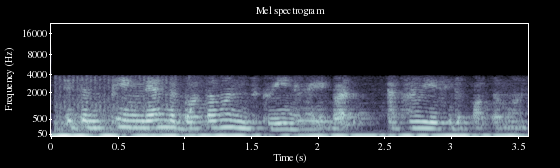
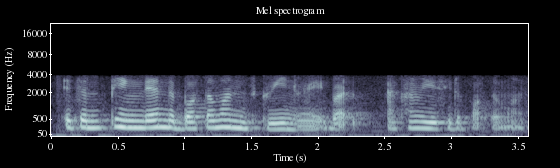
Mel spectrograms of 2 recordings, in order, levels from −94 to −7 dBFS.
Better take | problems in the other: second | background sound (Engine / Car); 14 dB below the speech // room echo; dies away in 0.2 s

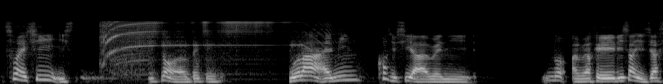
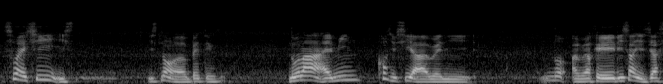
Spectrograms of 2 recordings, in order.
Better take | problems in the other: second | noise reduction (neural mask model RNNoise)

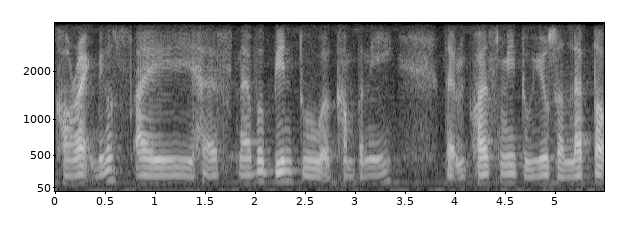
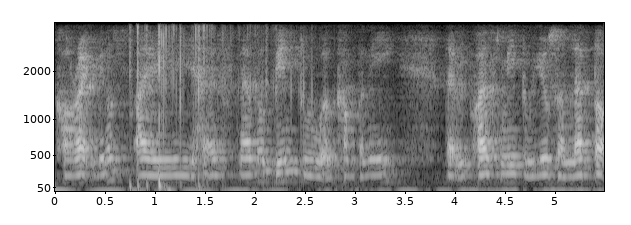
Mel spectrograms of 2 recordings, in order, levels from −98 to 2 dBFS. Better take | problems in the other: first | background sound (Crushing); 10 dB below the speech // room echo; dies away in 0.7 s

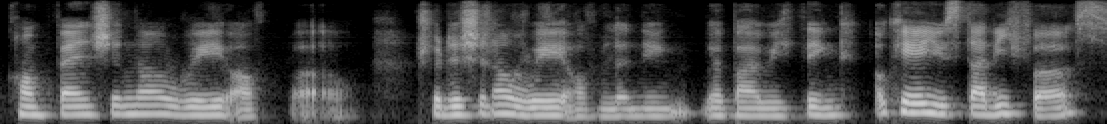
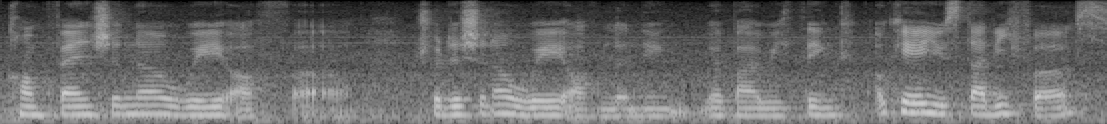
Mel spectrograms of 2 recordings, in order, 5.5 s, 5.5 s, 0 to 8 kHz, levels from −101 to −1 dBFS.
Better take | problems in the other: second | noise reduction (neural mask model DeepFilterNet 3)

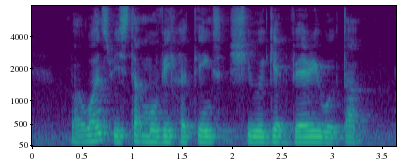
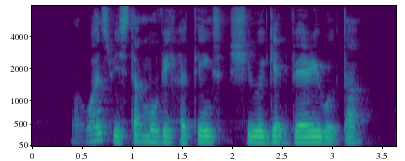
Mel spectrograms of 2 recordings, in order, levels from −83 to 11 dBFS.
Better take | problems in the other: first | noise reduction (neural mask model DeepFilterNet 3)

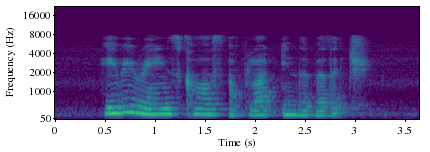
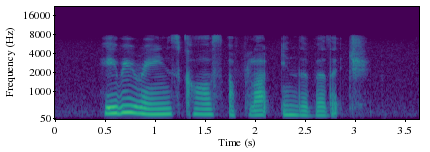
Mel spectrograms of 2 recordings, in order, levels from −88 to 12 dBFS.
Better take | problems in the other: second | room echo; dies away in 0.3 s

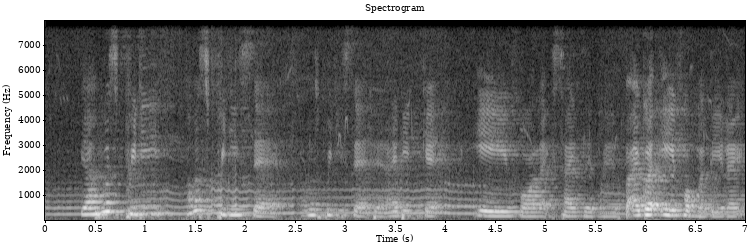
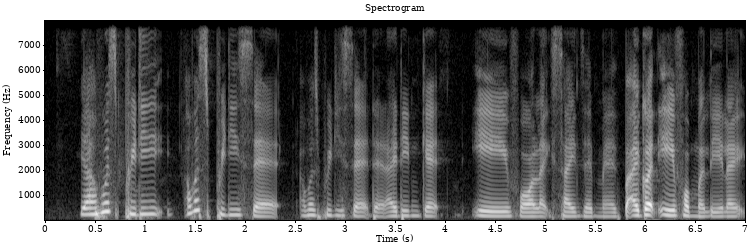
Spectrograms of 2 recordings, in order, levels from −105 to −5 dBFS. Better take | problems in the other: second | background sound (Insect); 13 dB below the speech // room echo; dies away in 0.9 s

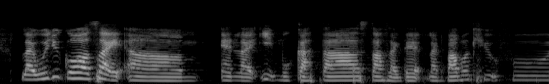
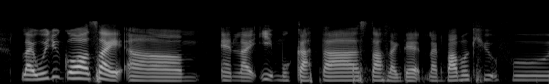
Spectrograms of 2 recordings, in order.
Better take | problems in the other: second | room echo; dies away in 0.2 s

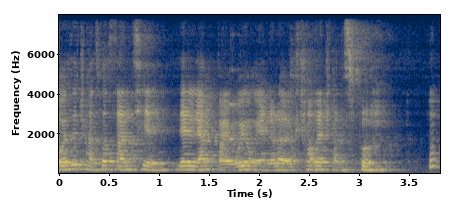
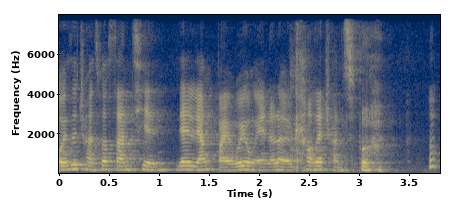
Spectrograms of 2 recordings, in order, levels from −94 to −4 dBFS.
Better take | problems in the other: second | noise reduction (neural separator model SepFormer DNS4)

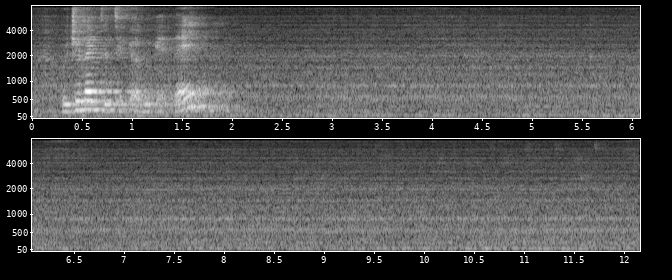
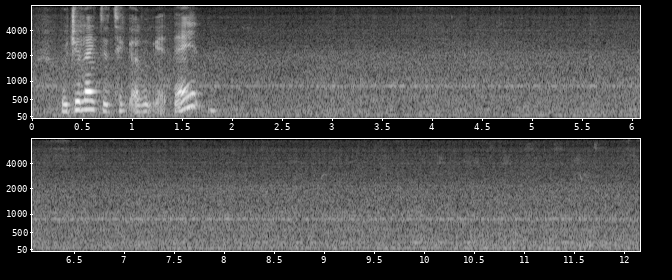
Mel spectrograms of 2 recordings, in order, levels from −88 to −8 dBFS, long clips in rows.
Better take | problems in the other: second | room echo; dies away in 1.3 s

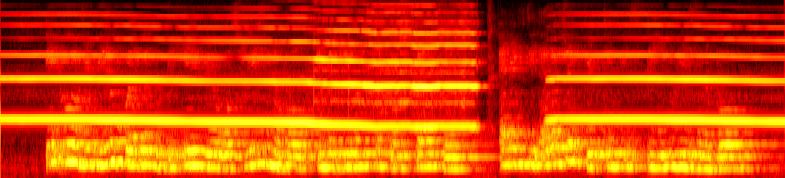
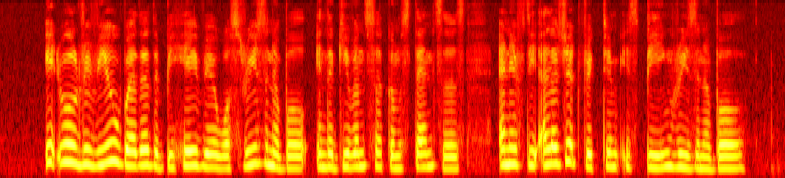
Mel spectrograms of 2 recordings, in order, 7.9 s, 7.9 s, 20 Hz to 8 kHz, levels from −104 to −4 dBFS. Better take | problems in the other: second | background sound (Wind instrument, woodwind instrument); 3 dB above the speech // room echo; dies away in 1 s

